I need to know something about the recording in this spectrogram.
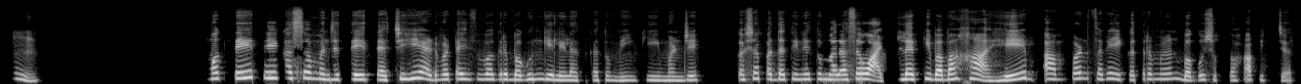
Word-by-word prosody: हं. 185 -9 -4 1.7
मग 270 +1 +2
ते 295 +3 +7
ते 290 0 +5
कसं 285 +1 +2
म्हणजे 230 -2 0
ते 230 0 +6
त्याचीही 250 +6 +2
एडव्हर्टाइज 235 +1 0
वगैरे 240 0 0
बघून 235 +3 0
गेलेलात 200 -4 +1
का 195 - -4
तुम्ही? 185 0 -4
की 195 -1 -4
म्हणजे 190 +2 -2 0.4
कशा 230 +4 -1
पद्धतीने 240 0 -1
तुम्हाला 230 -2 +1
असं 250 +3 +2
वाटलं, 240 +3 +4
की 260 - +1
बाबा 235 +1 +5
हां, 245 -6 +2
हे 200 +10 +3 0.2
आपण 250 +2 -1
सगळे 250 +1 -2
एकत्र 235 +1 -6
मिळून 250 +1 -5
बघू 195 +1 -1
शकतो 195 0 -10
हा - - 0
पिक्चर? 185 - -11
235 Hz, 150 wpm, -17 LUFS, 200-250 Hz, 1.7 s, ते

